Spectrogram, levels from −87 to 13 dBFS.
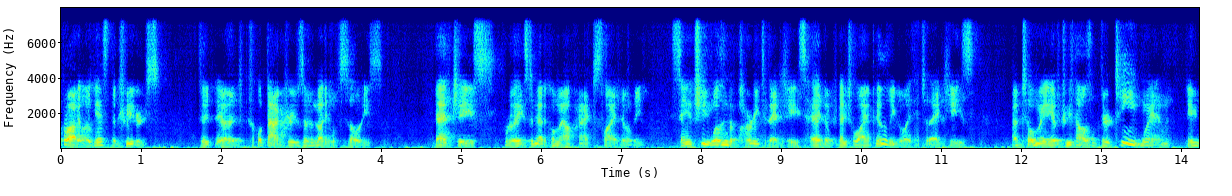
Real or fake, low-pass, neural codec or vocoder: fake; 7.2 kHz; codec, 16 kHz, 1 kbps, FreqCodec, smaller model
